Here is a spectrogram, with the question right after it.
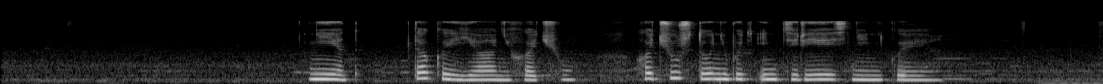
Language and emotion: Russian, sad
